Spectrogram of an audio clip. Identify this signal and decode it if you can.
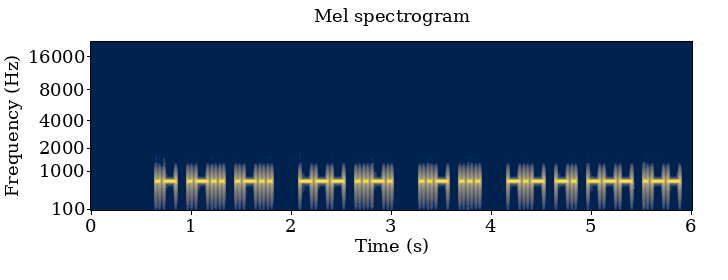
Morse code, heard as a keyed tone, about 30 wpm, 700 Hz. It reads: ALL OF US KNOW
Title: Sentences from Top 1000 Words - Review Part 3 - 30wpm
